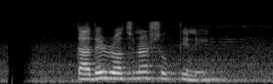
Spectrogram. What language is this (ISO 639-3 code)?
ben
